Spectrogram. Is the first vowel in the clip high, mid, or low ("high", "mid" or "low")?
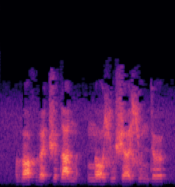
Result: low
